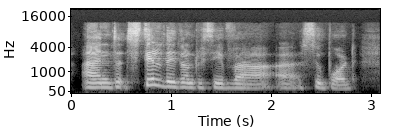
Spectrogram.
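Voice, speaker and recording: A woman's dark, mellow tone at a medium pitch, with ordinary pitch variation, a moderate pace and a quiet background. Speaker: mental health policy official. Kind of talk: conference presentation. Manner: halting, many filler sounds.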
